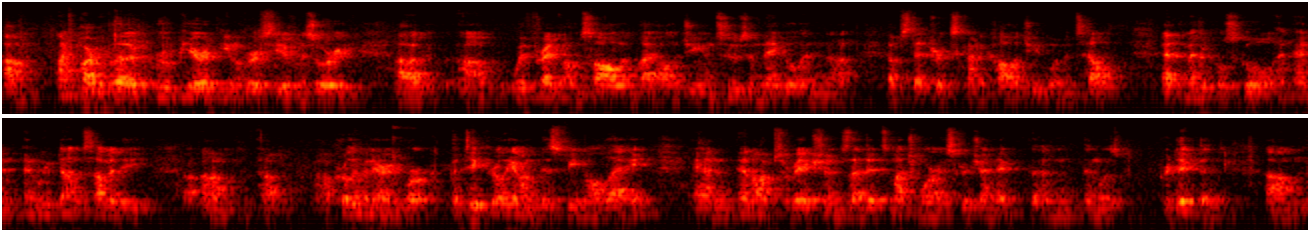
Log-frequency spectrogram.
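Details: Adult male speaker with essential tremor affecting his voice and hands, which ended his surgical work; voice tremor (essential tremor).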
